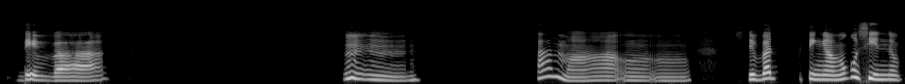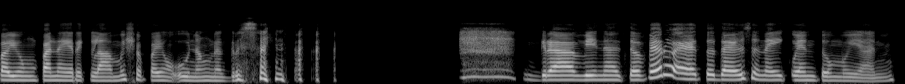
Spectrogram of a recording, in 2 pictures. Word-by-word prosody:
'di 225 +4 +3 0.2
ba. 180 +1 +1 2.4
Mm. 210 -8 -1 1.2
Tama, 300 - -1 0.5
oo, 180 -2 -8 0.8
'di 230 - +5
ba't 270 +1 +6 0.3
tingnan 220 -4 +4
mo 250 - 0
kung 330 -3 +4
sino 225 -5 +3
pa 205 - +4
yung 195 -1 0
panay 195 -1 +2
reklamo 185 -1 -2
siya 220 - -5
pa 205 -4 -4
yung 180 -3 -6
unang 180 -1 -2
nag-resign. 210 - -2 2.4
Grabe 210 -1 +4
na 210 0 -1
'to, 210 +1 0
pero 340 - +5
eto 240 -3 +3
dahil 220 +2 +3
sa 275 - -2
naikwento 200 -2 -1
mo 175 - -7
'yan, 160 +1 -7
205 Hz, 100 wpm, -22 LUFS, 185-225 Hz, 2.4 s, ba't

